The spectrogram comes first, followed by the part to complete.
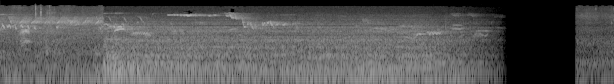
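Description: Birds chirping and calling over a steady low background rumble of the lakeside, fading out to silence about five seconds in.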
